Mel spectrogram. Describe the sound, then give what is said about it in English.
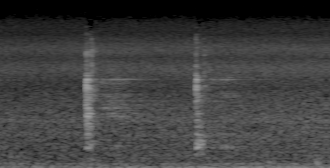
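The Gotham Clock Tower in Gotham City ticks twice at night, crisp and evenly spaced about a second apart, over a low, steady rumble. The ticks are faint, with no voices. “Disguised by the cover of night, Batman stealthily enters the Gotham Clock Tower.”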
